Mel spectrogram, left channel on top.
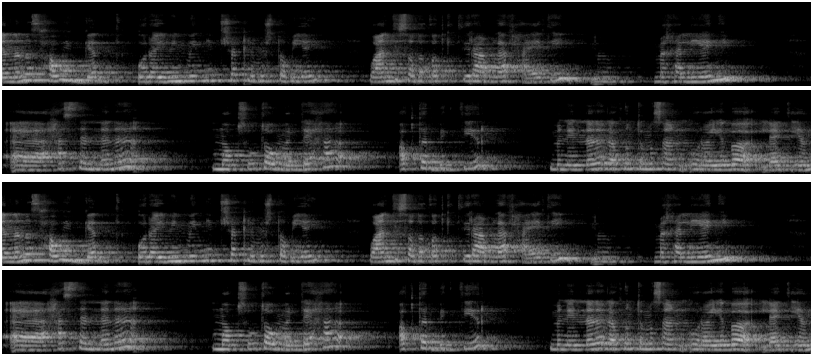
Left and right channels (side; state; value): both; normal; correlation 0.93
